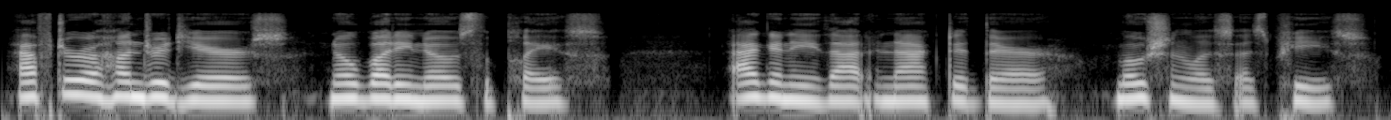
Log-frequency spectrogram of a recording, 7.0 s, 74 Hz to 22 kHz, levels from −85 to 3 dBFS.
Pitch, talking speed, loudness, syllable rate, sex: 190 Hz, 130 wpm, -16 LUFS, 4.9 syllables/s, female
